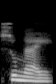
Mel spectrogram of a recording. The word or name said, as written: sungai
